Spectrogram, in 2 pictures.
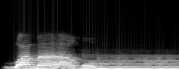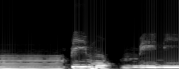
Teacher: Alors nous avons hum bimu'minin. Mim sakin, après il y a ba, c'est ikhfa mim sakin. Alors nous pouvons tenir le mim là.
